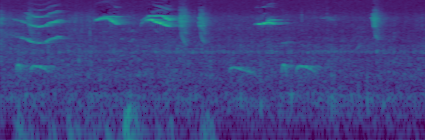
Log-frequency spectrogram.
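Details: Sayaca tanager (sanhaço-cinzento): thin, very high squeaky notes and short sliding chips in scattered bursts, with softer lower descending whistles from another bird in the background.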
